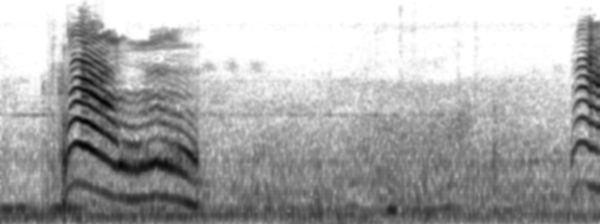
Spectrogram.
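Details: Four-month-old Domestic Medium Hair kitten, a found backyard stray up for adoption, said to meow a lot and love being stroked; one long wavering meow, then a second meow beginning at the very end, over a faint steady hum.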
